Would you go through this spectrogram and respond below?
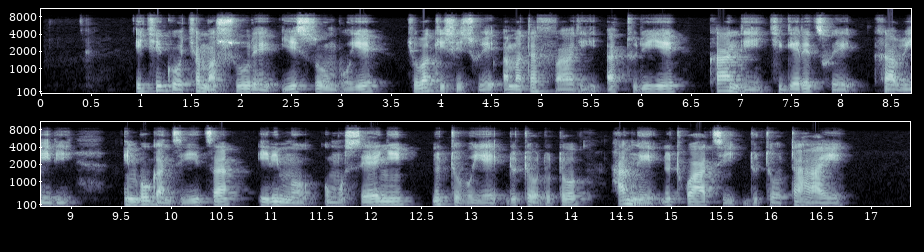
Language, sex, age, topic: Rundi, male, 25-35, education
